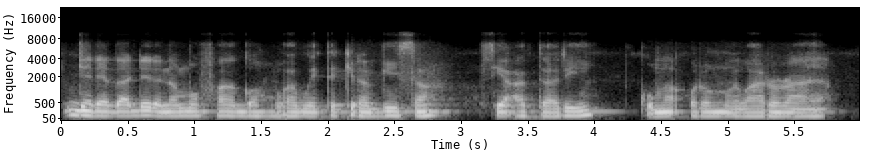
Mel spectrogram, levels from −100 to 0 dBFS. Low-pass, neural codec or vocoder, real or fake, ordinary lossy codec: 7.2 kHz; codec, 16 kHz, 2 kbps, X-Codec, HuBERT features, trained on balanced general audio; fake; Opus, 32 kbps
